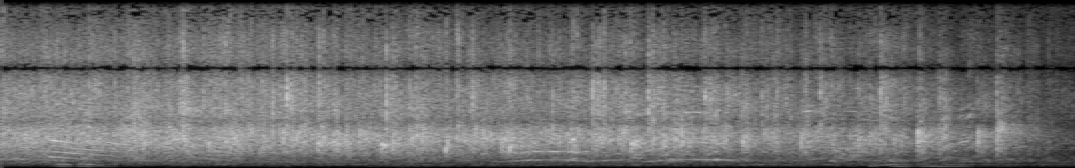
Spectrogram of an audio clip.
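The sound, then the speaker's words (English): Audience applause with a few voices mixed in: dense, steady clapping that keeps up at full strength for several seconds, then fades away at the very end. “You guys, can you give them a hand?”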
